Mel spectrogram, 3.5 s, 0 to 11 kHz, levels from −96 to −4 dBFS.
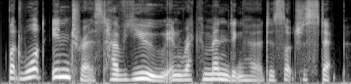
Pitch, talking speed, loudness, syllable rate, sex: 195 Hz, 205 wpm, -15 LUFS, 5.3 syllables/s, female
